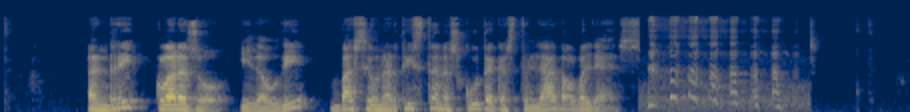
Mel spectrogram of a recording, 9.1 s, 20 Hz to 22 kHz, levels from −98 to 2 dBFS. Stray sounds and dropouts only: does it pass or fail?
fail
